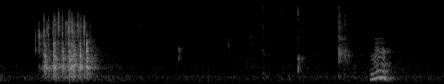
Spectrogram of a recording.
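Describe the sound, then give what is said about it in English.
A brief rattling burst like small dice shaken in a hand, followed by a scatter of light, sharp clicks as they tumble and settle on a hard surface, fairly quiet; tiny dice rolled for a willpower check at difficulty 8 in a tabletop role-playing game. “Roll current willpower difficulty 8.”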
